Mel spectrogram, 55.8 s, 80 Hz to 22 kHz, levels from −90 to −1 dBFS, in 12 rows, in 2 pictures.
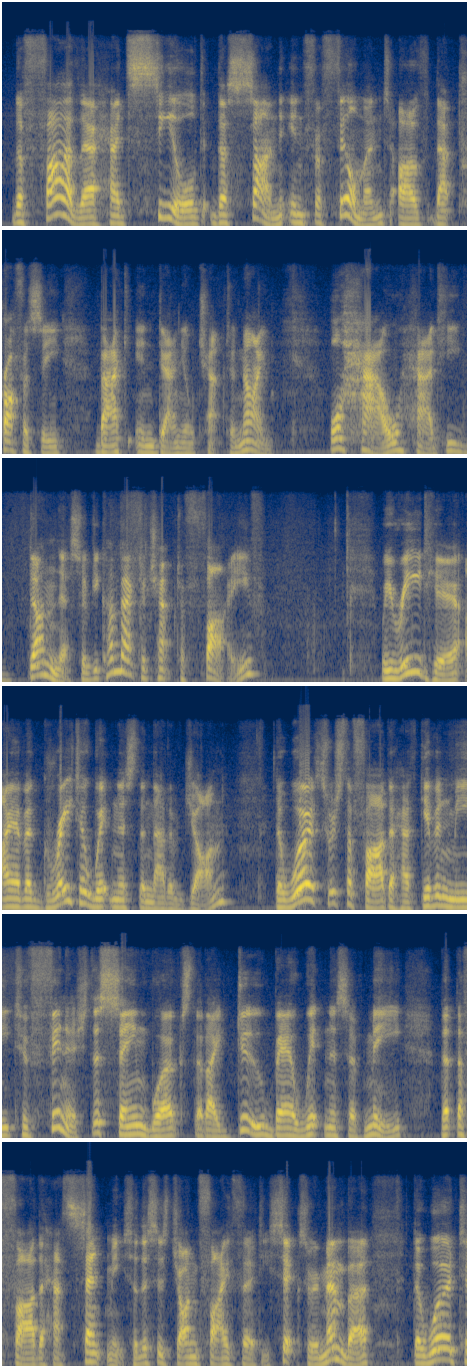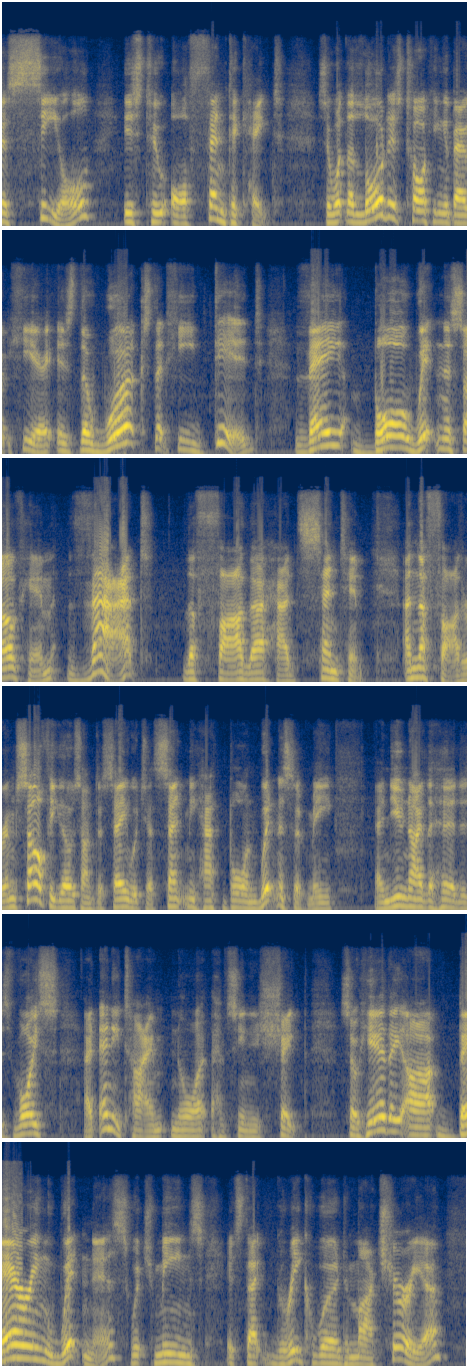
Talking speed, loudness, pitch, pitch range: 165 wpm, -15 LUFS, 135 Hz, 115-155 Hz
